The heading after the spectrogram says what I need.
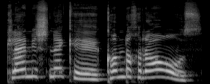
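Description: A woman voicing a friendly female bee in a children's story, gently coaxing. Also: extremely high pitch, lively intonation, drawn-out words, voice pushed up, exaggerated voice.

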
